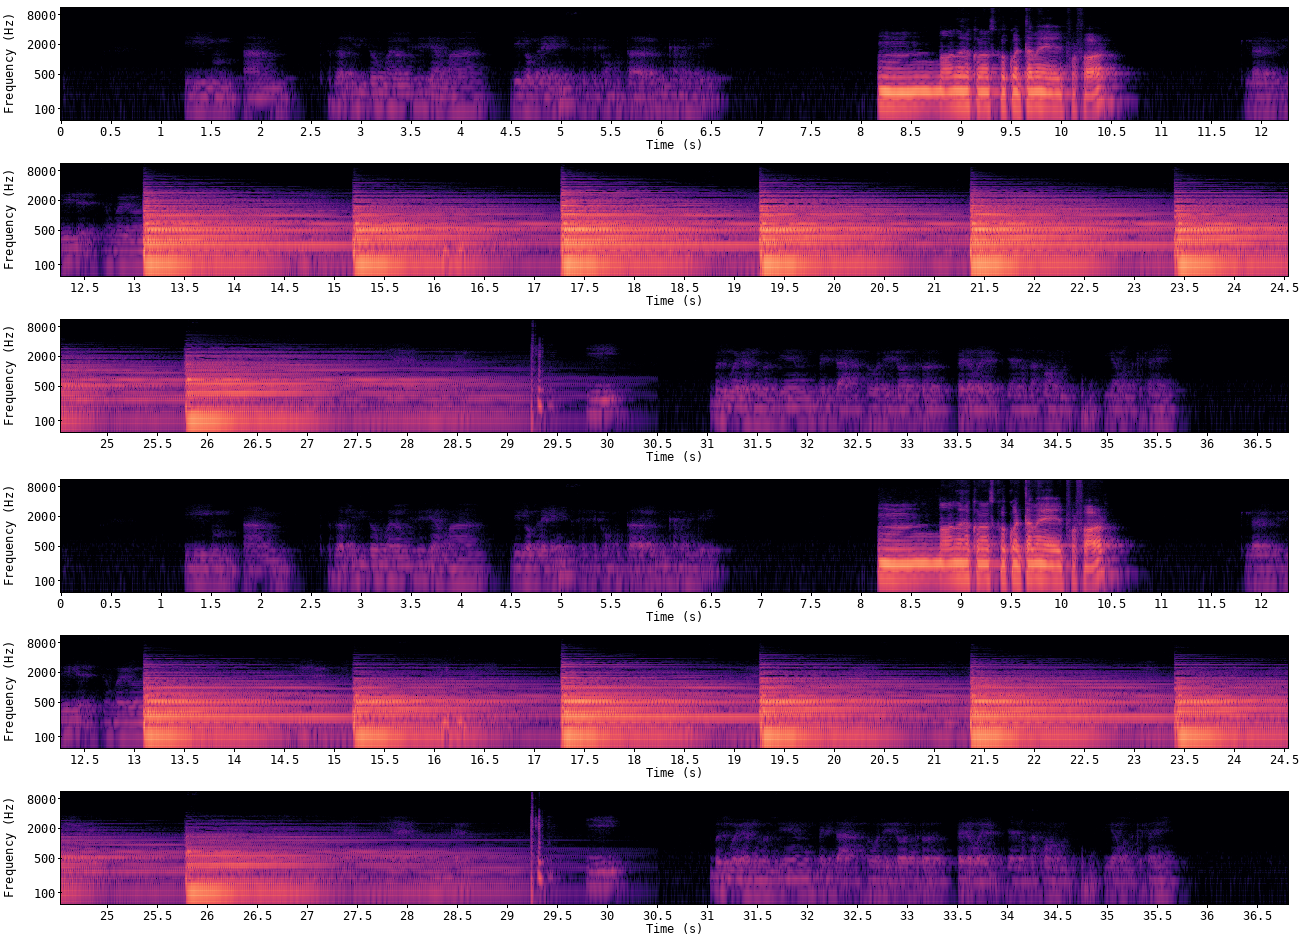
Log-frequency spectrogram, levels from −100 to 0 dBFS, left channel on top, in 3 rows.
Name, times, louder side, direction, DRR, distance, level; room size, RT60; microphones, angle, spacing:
voice 1, 1.2-2.2 2.7-4.2 4.5-6.5 11.8-13.6 14.3-16.8 17.9-20.5 20.9-22.2 23.0-25.0 25.8-28.6 29.8-30.1 31.0-34.6 35.0-35.5, equal, 20° right, 7.7 m, -59 dB
voice 2, 8.2-10.5 16.1-16.3, equal, 55° right, 1.1 m, -29 dB
sound 1, 13.1-28.4 28.8-28.9, left 2 dB, 45° left, 0.8 m, -31 dB
21.5 x 17.5 x 3.3 m
head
